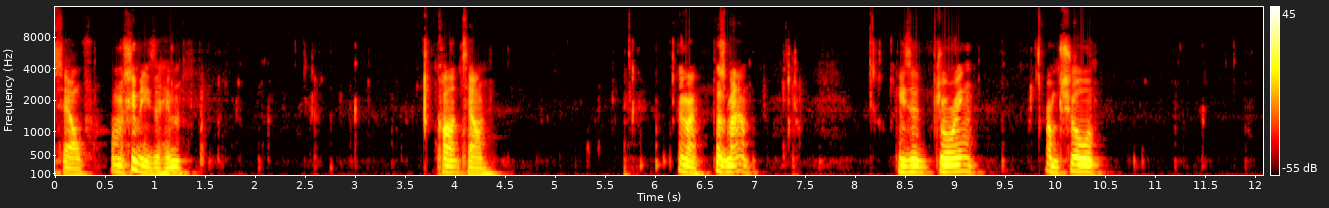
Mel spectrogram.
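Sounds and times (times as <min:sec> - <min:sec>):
person speaking: 0:00.0 - 0:01.6, 0:08.3 - 0:10.6.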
